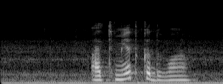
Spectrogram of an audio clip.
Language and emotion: Russian, neutral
